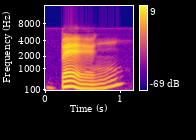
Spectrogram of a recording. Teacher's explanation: The NG sound is made with the back of the tongue pressed against the roof of the mouth in the middle back of the palate.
